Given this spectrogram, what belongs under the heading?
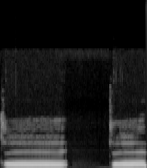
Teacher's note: برابر کھینچ کر پڑھیں گے تاکہ الف کی اواز نکلے قا قا پڑھنا ہے کا نہیں پڑھنا وگرنہ ڈنڈے والا کاف پڑھا جائے گا جو کہ باریک ہے · قاف کے اوپر زبر ہے اس کو پر کر کے پڑھیں گے اور اس کے بعد الف ا رہا ہے تو قاف کے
